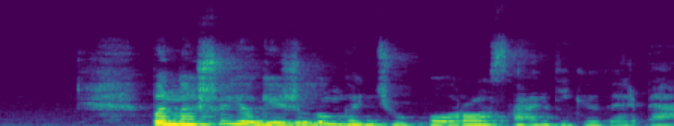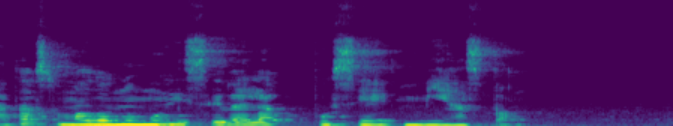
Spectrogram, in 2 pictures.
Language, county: Lithuanian, Šiauliai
